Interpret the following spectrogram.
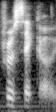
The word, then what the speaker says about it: Prosecco: Prosecco, yes.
